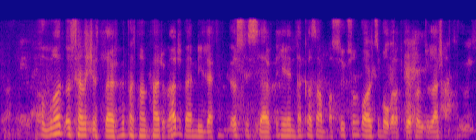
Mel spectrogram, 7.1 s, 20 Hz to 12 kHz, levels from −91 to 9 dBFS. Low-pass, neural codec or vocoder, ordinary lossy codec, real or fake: 7.2 kHz; codec, 16 kHz, 0.8 kbps, ZipCodec; AAC, 64 kbps; fake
